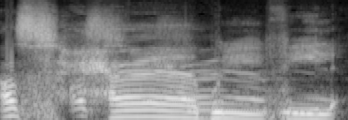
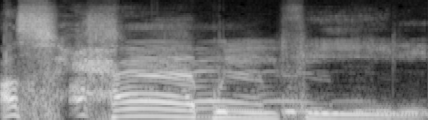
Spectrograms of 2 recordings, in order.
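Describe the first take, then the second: Both takes have the same delivery.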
